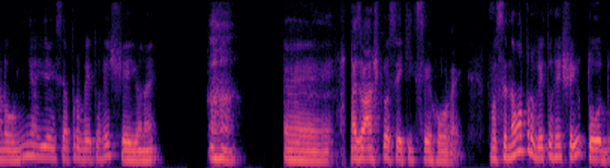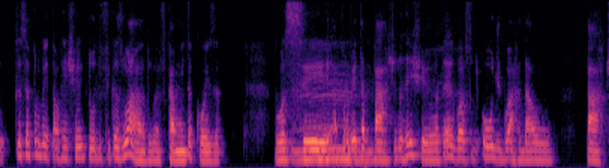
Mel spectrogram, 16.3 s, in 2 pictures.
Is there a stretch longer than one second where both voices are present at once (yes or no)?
yes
